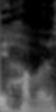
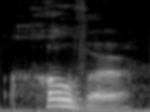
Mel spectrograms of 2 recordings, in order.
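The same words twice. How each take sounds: First: "hover" said as huh-ver with a short uh vowel; corrected hover. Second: "hover" said as hoh-ver with a long o and a rolled-back r; Indian accent hover. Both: Shown as a demonstration. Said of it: "sorry about that, about my Indian accent".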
